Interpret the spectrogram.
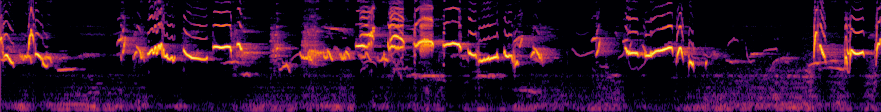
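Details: Heated White-rumped shama rival singing its full repertoire when provoked: dense run of varied whistles, sweeping slurs and sharp chips in loud bursts, with a short silent gap midway.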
